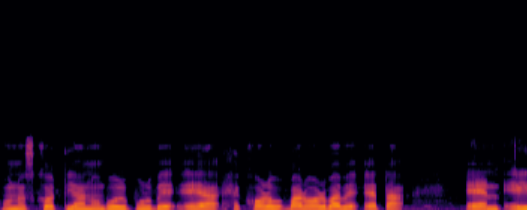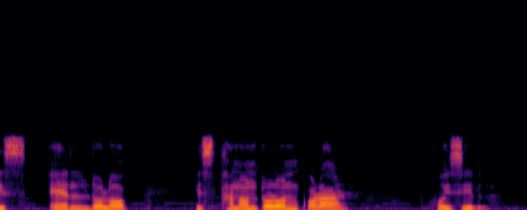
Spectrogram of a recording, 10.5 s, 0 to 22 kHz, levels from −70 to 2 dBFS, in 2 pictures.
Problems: none marked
